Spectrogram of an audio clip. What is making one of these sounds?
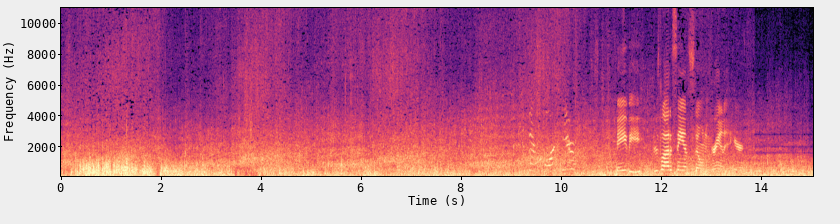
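Wind blows steadily and rustles tree leaves outdoors.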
